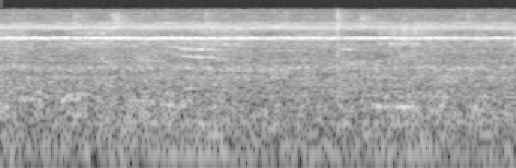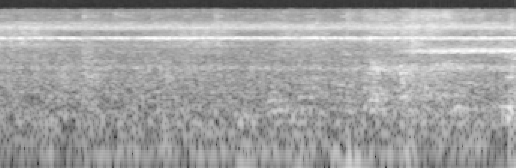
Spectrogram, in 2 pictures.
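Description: Night insects chirping outdoors in a steady, continuous high-pitched chorus.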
